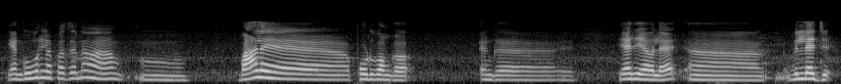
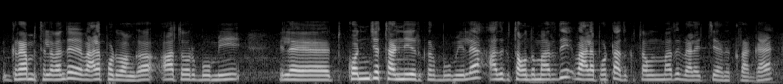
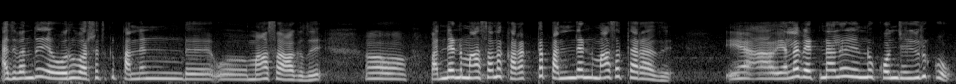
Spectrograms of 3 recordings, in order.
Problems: constant background noise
